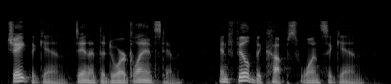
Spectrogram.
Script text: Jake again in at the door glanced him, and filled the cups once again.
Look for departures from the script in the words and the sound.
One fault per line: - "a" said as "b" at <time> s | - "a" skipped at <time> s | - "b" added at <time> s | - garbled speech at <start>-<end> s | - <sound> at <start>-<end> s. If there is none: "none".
none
